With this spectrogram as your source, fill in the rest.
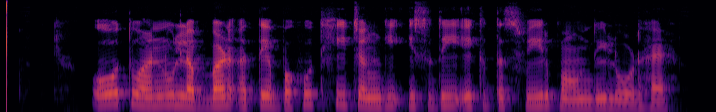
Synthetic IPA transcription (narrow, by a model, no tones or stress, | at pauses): oːt̪ʊɦaːnũːləbːəɳət̪eːbəɦʊt̪hiːt͡ʃəŋɡiːʔɪsd̪iːʔɪkt̪əsʋiːɾpãːʊnd̪iːloːɽɦɛː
